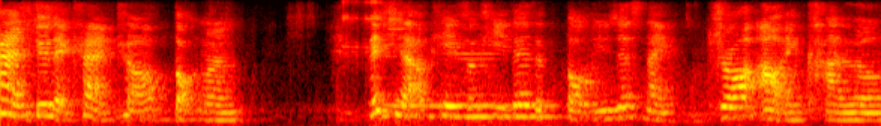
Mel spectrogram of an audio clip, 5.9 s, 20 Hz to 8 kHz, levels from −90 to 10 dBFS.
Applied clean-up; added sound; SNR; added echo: neural separator model SepFormer DNS4.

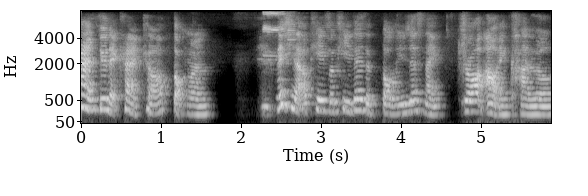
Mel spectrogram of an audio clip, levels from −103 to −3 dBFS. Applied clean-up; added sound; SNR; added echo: neural mask model Resemble Enhance denoiser.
